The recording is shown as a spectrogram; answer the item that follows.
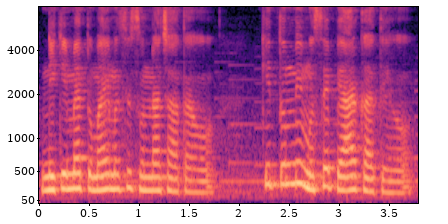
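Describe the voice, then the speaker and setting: A woman's voice: medium pitch, lively intonation, quick pace, dark tone, lightly acted. A woman voicing a cold, scheming young male company president who gives curt orders in a storybook narration, with faint music behind her. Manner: curt, bossy.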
